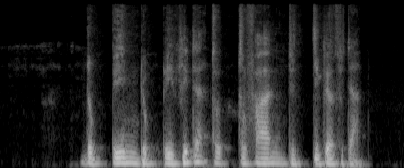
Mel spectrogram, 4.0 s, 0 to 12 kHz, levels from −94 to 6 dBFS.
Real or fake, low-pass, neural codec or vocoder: fake; 10.8 kHz; codec, 24 kHz, 1.5 kbps, HILCodec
